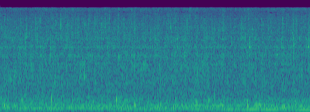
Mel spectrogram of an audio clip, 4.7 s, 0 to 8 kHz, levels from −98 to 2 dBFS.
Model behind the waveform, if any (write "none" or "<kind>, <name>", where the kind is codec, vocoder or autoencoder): none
